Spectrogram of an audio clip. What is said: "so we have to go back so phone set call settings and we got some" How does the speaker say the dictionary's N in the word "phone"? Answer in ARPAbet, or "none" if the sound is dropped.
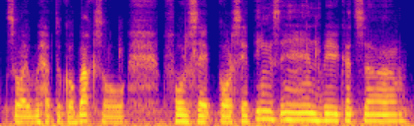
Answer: L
